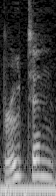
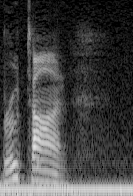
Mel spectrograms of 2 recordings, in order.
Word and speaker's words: Bruton: is Billy Bruton and I think that's the way they pronounce it bruttin Bruton I've heard both batting second and playing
